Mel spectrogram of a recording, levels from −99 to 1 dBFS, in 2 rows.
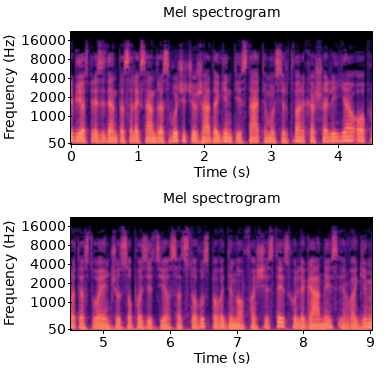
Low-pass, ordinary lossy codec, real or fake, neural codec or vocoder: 19.8 kHz; MP3, 64 kbps; real; none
